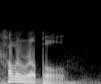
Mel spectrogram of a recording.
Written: colorable

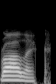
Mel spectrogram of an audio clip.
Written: Ralik Chain

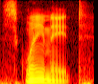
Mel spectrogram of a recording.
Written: squamate

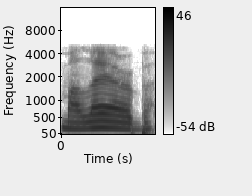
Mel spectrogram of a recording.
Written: Malherbe

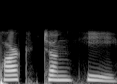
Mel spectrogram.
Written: Park Chung Hee

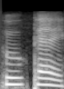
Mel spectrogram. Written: Hupeh

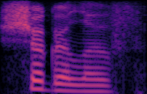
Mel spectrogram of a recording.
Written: Sugarloaf Mountain

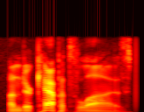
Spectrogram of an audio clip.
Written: undercapitalized

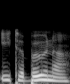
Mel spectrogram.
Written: Itabuna

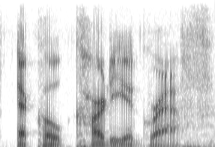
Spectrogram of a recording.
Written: echocardiograph

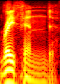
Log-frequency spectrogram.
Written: ray-finned fish

